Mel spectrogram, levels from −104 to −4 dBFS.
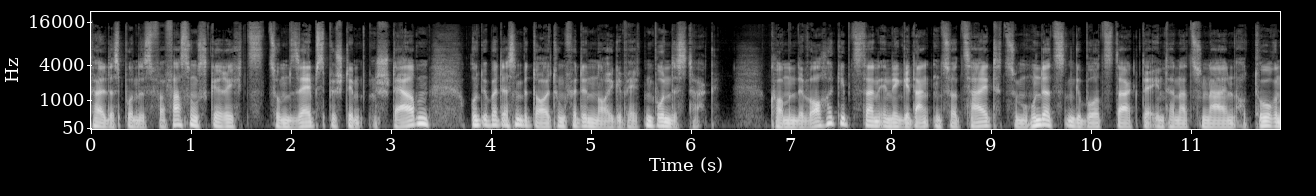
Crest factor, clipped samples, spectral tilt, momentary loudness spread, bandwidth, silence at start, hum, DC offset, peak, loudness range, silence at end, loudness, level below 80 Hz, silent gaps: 20 dB; under 0.1%; -5.5 dB/octave; 8 LU; 16.5 kHz; 0 s; none; under 0.1%; -4 dBFS; 2 LU; 0 s; -25 LUFS; -48 dBFS; none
